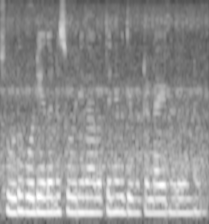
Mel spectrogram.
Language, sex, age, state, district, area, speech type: Malayalam, female, 45-60, Kerala, Kozhikode, rural, spontaneous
